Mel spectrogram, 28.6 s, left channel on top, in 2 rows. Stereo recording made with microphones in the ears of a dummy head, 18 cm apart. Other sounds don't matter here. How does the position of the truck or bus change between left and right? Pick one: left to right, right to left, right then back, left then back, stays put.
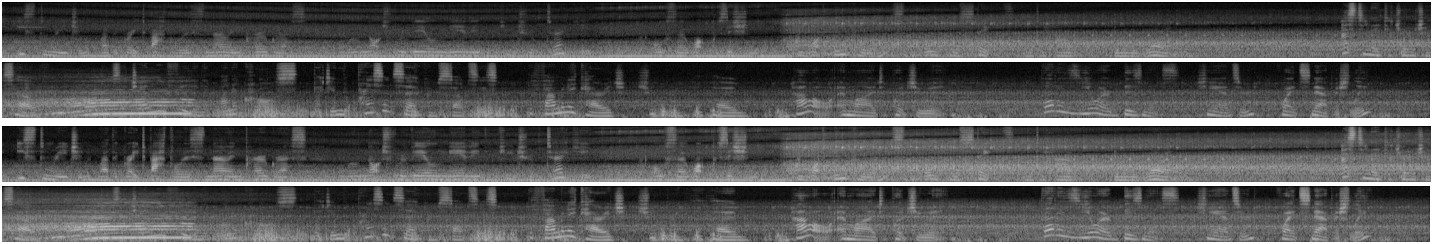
left to right.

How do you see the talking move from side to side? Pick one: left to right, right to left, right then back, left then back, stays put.
left then back.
